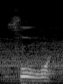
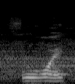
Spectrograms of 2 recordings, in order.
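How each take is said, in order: No difference in how they are said.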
